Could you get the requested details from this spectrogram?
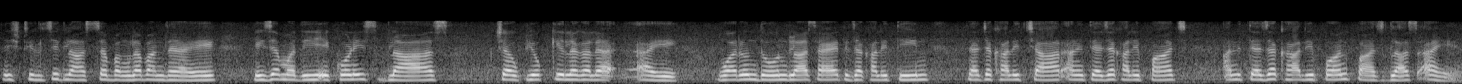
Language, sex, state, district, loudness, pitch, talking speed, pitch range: Marathi, female, Maharashtra, Gondia, -14 LUFS, 220 Hz, 145 wpm, 210-225 Hz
